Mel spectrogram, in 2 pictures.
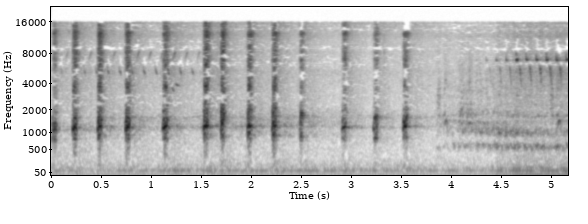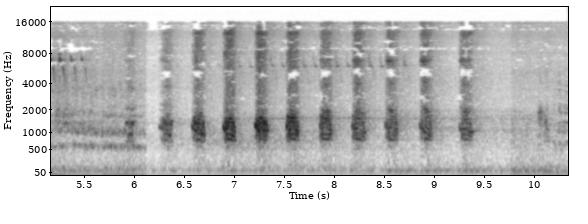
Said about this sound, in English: Where the second alfalfa field is, we call it. 10-12 big gobblers at the end of this field here.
